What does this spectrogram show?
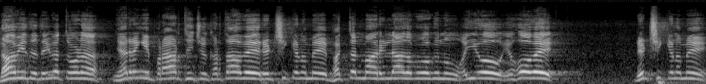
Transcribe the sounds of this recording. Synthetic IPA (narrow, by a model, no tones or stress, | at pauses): d̪aːʋiːd̪ɨd̪ɐjʋɐt̪ːo̞ːɽɨɲɐɾɐŋɡipɾaːɾt̪ʰit͡ɕːukɐɾt̪ʰaːʋeːɾeʈʂikʲːɐɳɐmeːbʱɐk̚t̪ɐnmaːɾilːaːðɐpoːɡunːuɐjːoːjeɦoːʋeː | ɾeʈʂikʲːɐɳɐmeː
